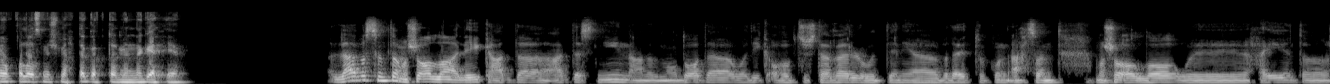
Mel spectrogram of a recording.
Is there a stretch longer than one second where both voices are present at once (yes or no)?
no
